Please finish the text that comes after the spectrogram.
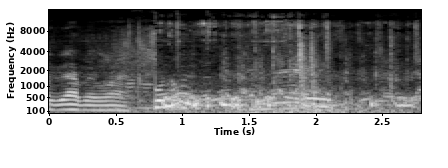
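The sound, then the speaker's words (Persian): A 17-year-old pigeon keeper's pigeons coo on a rooftop in Kabul in low, throaty, rolling bursts, one after another, over a busy outdoor background with faint muffled voices. “هر روز صبح برای تماشای پرواز کفترایش در آسمان کابل بالای بام می آیم.”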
